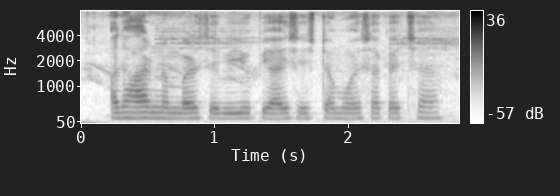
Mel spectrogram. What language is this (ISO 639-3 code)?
mai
